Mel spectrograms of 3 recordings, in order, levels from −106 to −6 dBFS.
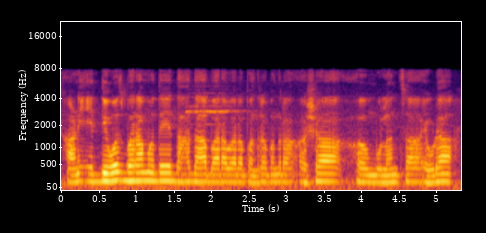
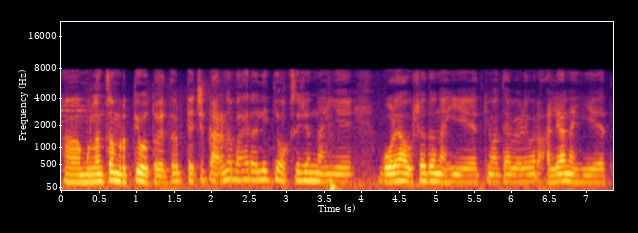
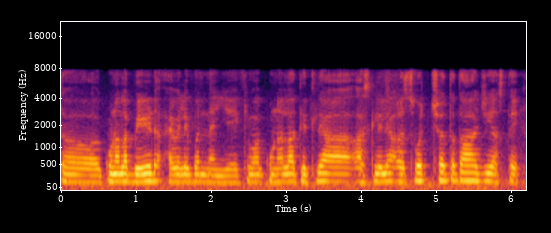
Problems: none marked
